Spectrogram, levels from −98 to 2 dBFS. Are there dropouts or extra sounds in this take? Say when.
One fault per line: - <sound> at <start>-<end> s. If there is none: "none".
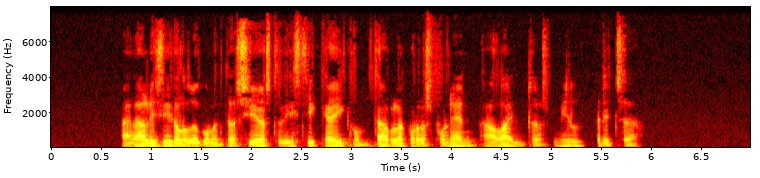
none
